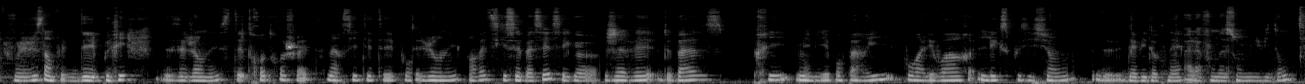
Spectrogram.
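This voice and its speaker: A woman's dark, mellow voice at a medium pitch, with vocal fry, fairly even intonation and a moderate pace. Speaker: watercolour artist and vlogger. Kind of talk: casual vlog talk. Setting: hotel room.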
